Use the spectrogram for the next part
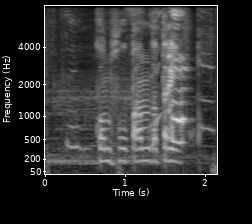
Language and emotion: Russian, neutral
